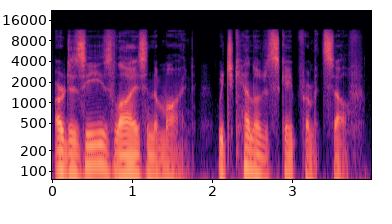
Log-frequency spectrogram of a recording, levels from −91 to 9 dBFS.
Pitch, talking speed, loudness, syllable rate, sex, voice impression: 85 Hz, 165 wpm, -17 LUFS, 4.8 syllables/s, male, very adult-like, very middle-aged, very thick, tensed, very powerful, slightly bright, very soft, slightly muffled, fluent, slightly raspy, very cool, very intellectual, slightly refreshing, very sincere, very calm, very mature, very friendly, very reassuring, very unique, elegant, very wild, sweet, lively, very kind, slightly modest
